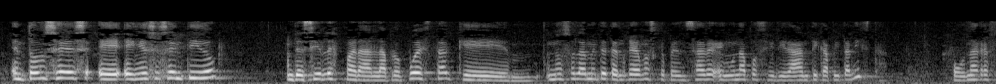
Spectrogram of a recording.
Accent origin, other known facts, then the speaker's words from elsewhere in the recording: Ecuador; yo vengo de América Latina, sí, soy ecuatoriana, y mi genealogía es otra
